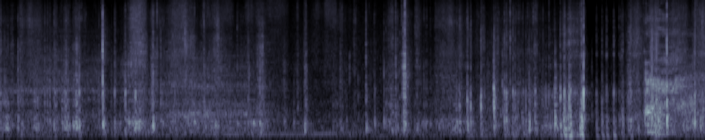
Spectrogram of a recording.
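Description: A cardboard product box being handled and its packing tape pulled and torn: crinkling, rustling and many small sharp clicks and scrapes, in irregular bursts.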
